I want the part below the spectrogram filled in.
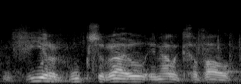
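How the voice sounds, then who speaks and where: A man's voice: medium pitch, slow pace, a little mellow, natural voice. An actor playing a fussy, flustered middle-aged father in an old-fashioned radio comedy, with a blustering, repetitive way of talking. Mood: busy. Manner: blustering, exclamatory, repeating himself. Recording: dull, noisy old radio recording.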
